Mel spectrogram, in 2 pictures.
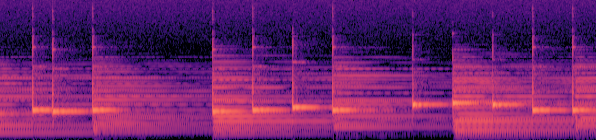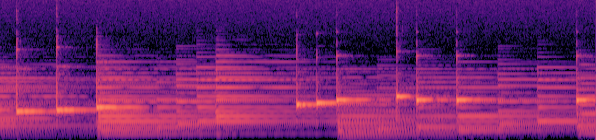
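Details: Gentle electric piano melody plays throughout, with repeated notes and chords and no animal voice audible.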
